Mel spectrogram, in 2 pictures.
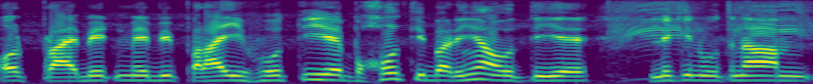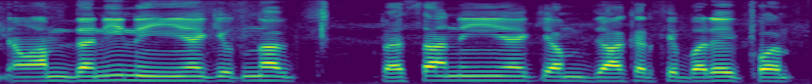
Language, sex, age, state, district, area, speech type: Urdu, male, 18-30, Bihar, Darbhanga, rural, spontaneous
